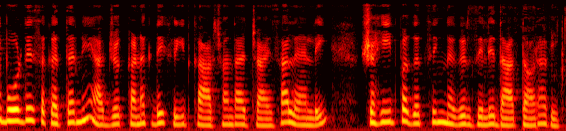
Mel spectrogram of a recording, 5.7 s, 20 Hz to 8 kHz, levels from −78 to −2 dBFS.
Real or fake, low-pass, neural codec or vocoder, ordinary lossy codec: real; 7.2 kHz; none; none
